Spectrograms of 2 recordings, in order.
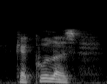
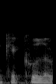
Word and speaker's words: Kekulé: Readers aside, I might be spelling or pronouncing Kekulé wrong. It's spelled K-E-K-U-L-E, and there's a grave over the E.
